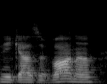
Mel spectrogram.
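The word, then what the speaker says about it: niegazowana: little small blue word that's pronounced negazavana is the word in polish for still if you ever wanted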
